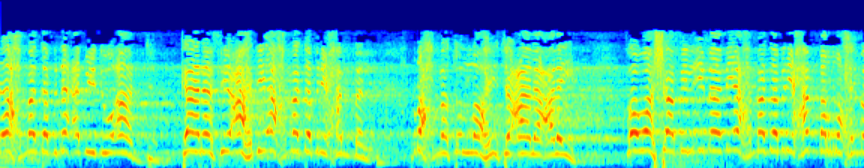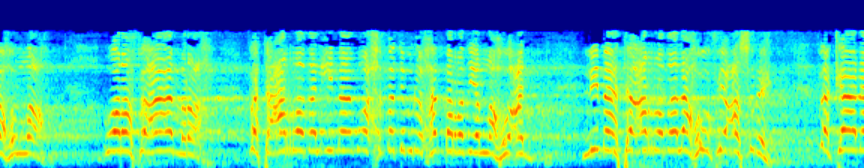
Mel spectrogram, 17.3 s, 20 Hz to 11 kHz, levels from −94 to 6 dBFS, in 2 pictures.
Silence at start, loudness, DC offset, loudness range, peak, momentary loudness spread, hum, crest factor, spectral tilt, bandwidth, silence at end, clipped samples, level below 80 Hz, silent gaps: 0 s; -17 LUFS; under 0.1%; 2 LU; 0 dBFS; 12 LU; none; 18 dB; -3.5 dB/octave; 6.2 kHz; 0 s; under 0.1%; -50 dBFS; none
